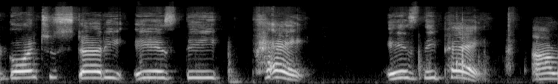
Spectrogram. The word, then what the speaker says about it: Pe: Now, if you are researching the word, it may be written like this: pay or pay or pay.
